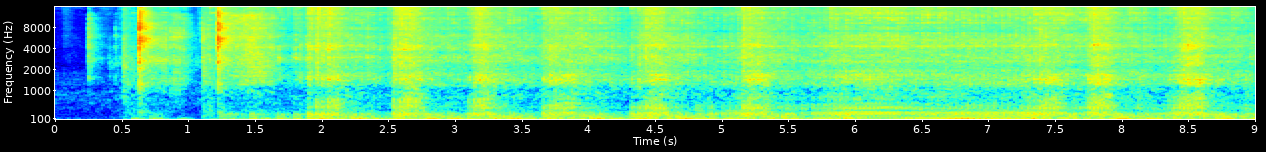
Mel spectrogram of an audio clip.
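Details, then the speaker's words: 2004 Honda CRF150F single-cylinder after full engine rebuild, third reassembly, started without choke: blips up and settles into a crisp, even beat with no rattle or clatter; normal running. "Oh, wow. Okay, I guess third time is the charm. Try no choke. Open the door here. No racket."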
